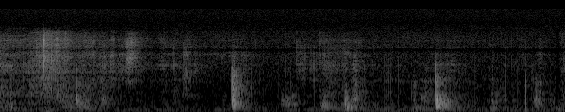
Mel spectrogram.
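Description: Footsteps sound on a wooden floor as a woman walks away.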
